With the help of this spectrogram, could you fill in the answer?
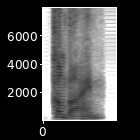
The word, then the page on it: combine: Indian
